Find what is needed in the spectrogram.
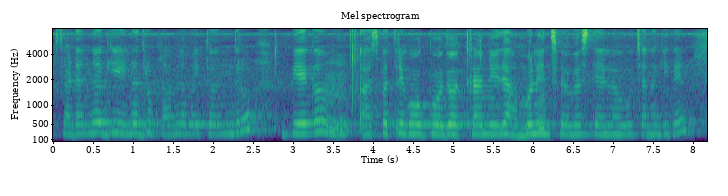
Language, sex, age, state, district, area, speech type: Kannada, female, 30-45, Karnataka, Hassan, urban, spontaneous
